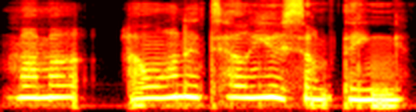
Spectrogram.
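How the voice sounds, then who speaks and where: A woman's voice: high-pitched, little pitch movement, normal speed, creaky, mellow, dry recording, studio quality, pitched above the performer's own voice. A woman voicing a small sick girl, sweet and a bit cheeky. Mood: whiny, teasing.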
